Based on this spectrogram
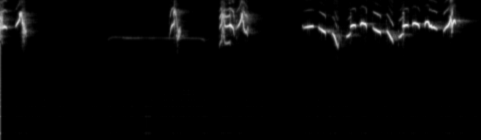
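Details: Caged Oriental magpie-robin, newly bought, gives a few sharp chips and a thin drawn-out whistle, then a fast, fluid warbling phrase of rapidly varying notes. Nothing else is audible.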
